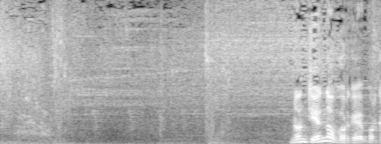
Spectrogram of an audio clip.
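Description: Magical energy blasts whoosh and crackle.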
